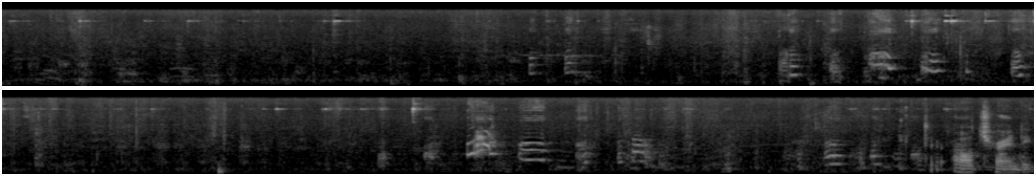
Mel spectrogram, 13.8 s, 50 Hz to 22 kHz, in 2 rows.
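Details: Litter of 11-day-old Samoyed puppies, a couple not eating well and with diarrhea, trying to get to their mother; soft squeaky whimpers and short yips come in irregular bursts, growing louder and more frequent toward the end, over low room noise.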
